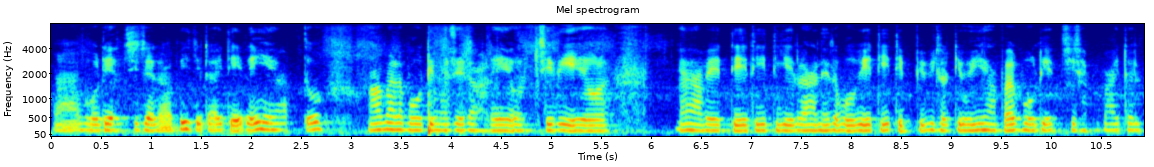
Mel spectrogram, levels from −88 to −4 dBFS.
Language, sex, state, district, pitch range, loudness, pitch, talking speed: Hindi, male, Uttar Pradesh, Etah, 150-165 Hz, -28 LUFS, 160 Hz, 185 wpm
